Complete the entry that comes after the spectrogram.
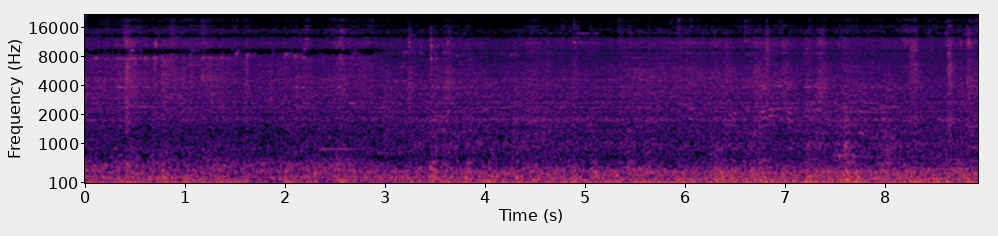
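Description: A train pulls into Gwalior station, running about 40 minutes late, with a steady low rumble and rolling wheel clatter that stays close and loud throughout.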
